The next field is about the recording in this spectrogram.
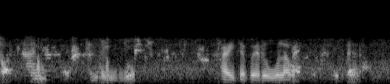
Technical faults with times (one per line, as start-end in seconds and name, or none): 0.00-3.90 doubled audio track
0.00-3.90 G.729 codec
0.00-0.93 speech suppressed in double talk
0.46-0.98 other side's voice leaking through
1.35-2.21 speech suppressed in double talk
2.95-3.90 speech suppressed in double talk
3.36-3.43 other side's voice leaking through
3.54-3.71 VoIP packet loss concealed by the speech codec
